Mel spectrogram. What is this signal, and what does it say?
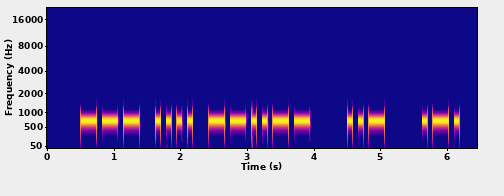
Morse code, heard as a keyed tone, about 15 wpm, 700 Hz. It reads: OH, U R
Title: Sentences from Top 500 Words and Abbreviations 15wpm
